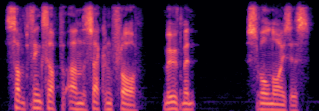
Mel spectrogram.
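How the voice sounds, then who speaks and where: A man's voice: medium pitch, normal speed, sharp tone, no room sound, highs cut off. A man playing a tabletop role-playing game, casually describing what his character does.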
